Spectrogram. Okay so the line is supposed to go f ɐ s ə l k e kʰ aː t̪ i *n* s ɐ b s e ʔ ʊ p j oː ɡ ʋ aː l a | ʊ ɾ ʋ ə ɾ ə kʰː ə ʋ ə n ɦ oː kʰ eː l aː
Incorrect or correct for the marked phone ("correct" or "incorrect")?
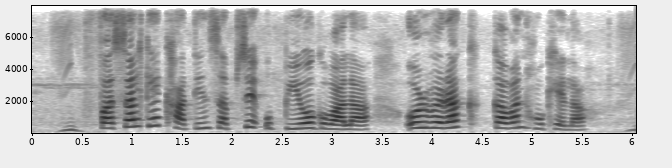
correct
